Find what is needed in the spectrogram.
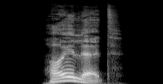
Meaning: second-person plural subjunctive I of heulen
- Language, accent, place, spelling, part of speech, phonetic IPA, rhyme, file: German, Germany, Berlin, heulet, verb, [ˈhɔɪ̯lət], -ɔɪ̯lət, De-heulet.ogg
